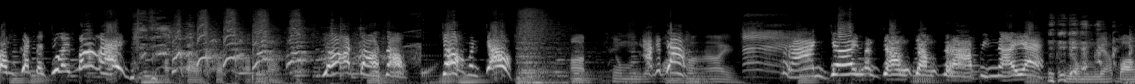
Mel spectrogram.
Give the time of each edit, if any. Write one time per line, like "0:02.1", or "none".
0:04.2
